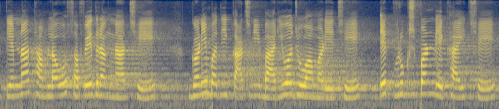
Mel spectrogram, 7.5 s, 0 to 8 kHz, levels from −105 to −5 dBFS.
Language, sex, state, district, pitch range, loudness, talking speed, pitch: Gujarati, female, Gujarat, Valsad, 230-290 Hz, -14 LUFS, 135 wpm, 255 Hz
